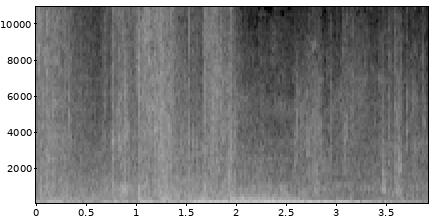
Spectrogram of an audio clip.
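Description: Loud gunfire and booming impacts in the video game Cyberpunk crackle in fast irregular bursts, with a heavier thudding blast midway through.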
